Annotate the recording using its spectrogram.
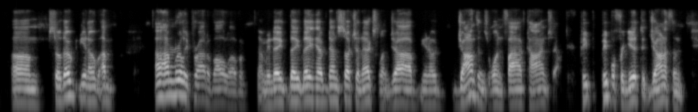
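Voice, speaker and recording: A man's ordinary speaking voice at a medium pitch, fairly quick in pace, with ordinary pitch variation and big swings in loudness. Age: 60s. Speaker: college golf coach. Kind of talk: podcast interview. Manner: repeats words often.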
